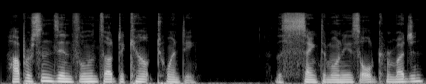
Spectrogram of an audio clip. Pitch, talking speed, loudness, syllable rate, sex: 115 Hz, 140 wpm, -18 LUFS, 6.2 syllables/s, male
